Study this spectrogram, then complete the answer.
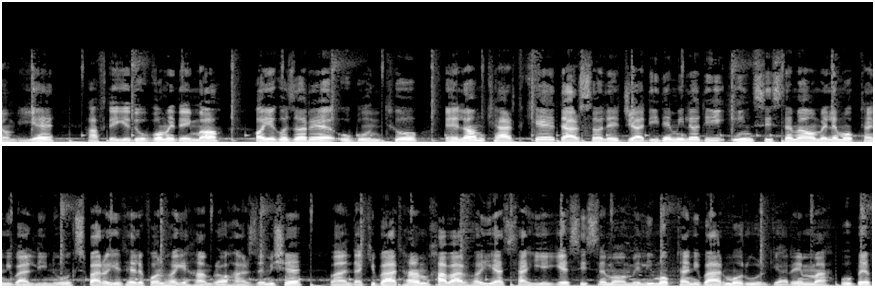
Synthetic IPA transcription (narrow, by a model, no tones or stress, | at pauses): mbijehæft̪e̞je̞d̪o̞vːo̞me̞d̪e̞jmɒːhpʰɒːje̞ɡo̞zɒːɾe̞ubunt̪ʰue̞lɒːmcʰæɾd̪̥cʰe̞d̪æɾsɒːle̞d͡ʒæd̪iːd̪e̞miːlɒːd̪iːʔinsist̪e̞meɒːme̞le̞mo̞b̥̚t̪ʰæniːbæɾliːnuksbæɾɒːje̞t̪ʰe̞le̞fo̞nɦɒːje̞ɦæmɾɒːɦæɾze̞miːʃe̞væænd̪æcʰibæːd̪ɦæmxæβæɾɦɒːiːæz̥t̪ʰæhije̞je̞sist̪e̞meɒːme̞liːmo̞b̥̚t̪ʰæniːbæɾmo̞ɾuːɾɟæɾe̞mæhb̥uːbe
